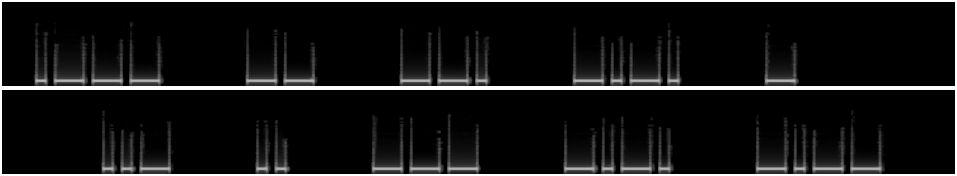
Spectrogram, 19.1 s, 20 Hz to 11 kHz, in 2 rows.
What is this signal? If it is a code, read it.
Morse code, heard as a keyed tone, about 13 wpm, spaced as for 7 wpm, 800 Hz. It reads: JMGCT UIOCY
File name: LEZIONI / 8 YJ45 / 8 YJ4 ws 12wpm 3249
